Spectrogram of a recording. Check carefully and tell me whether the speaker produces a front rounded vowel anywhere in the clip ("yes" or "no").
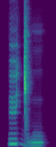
yes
